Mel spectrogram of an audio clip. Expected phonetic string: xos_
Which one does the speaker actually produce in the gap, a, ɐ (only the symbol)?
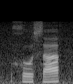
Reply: a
